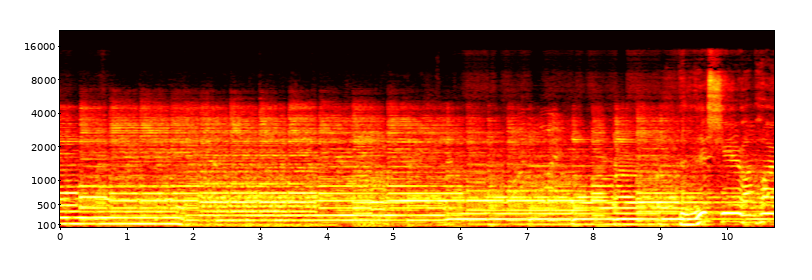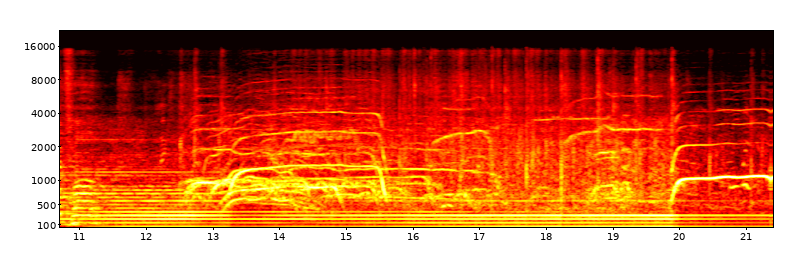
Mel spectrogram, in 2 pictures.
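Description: Live rock band with electric guitar and drums playing loudly: strummed chords that change every couple of seconds, then about halfway through the chords give way to a held ringing drone with wavering, gliding high tones over it.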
